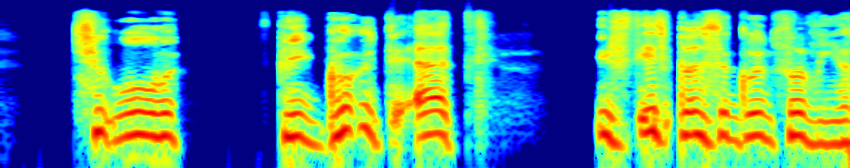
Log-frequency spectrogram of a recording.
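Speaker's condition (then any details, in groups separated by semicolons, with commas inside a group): Cerebral palsy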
